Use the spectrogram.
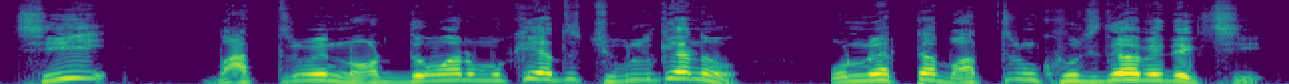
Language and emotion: Bengali, disgusted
